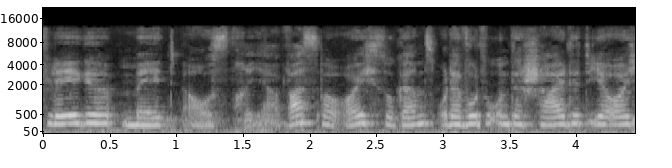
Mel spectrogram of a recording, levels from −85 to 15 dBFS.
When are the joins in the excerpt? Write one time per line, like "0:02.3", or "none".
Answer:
0:01.0
0:02.1
0:02.9
0:03.3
